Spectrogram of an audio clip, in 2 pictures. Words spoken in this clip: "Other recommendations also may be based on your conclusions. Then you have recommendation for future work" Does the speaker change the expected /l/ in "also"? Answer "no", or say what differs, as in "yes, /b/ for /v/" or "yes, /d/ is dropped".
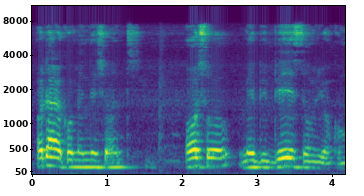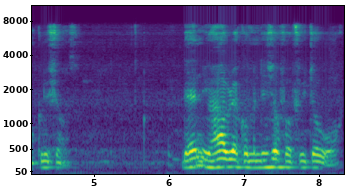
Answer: no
